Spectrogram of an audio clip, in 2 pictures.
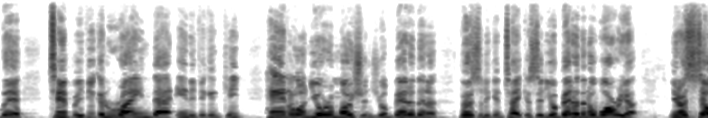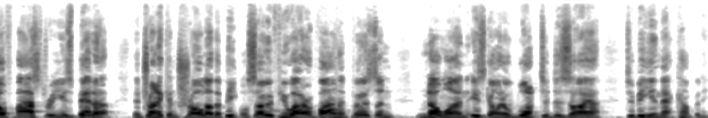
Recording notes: Live Stream of Destiny Church Atherton!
